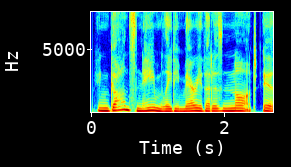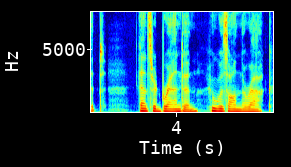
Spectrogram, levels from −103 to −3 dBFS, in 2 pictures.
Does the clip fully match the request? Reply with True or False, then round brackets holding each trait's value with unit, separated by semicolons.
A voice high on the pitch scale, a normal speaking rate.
True (195 Hz; 175 wpm)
